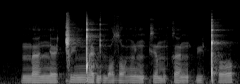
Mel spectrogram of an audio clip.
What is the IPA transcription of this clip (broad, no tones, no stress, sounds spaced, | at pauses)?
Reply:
m œ n ø ǀ y ŋ͡ǃ ɛ ɖ m o zˤ o ŋ ɛ ŋ kʲ ɔ m k œ ŋ p y ǃʰ o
